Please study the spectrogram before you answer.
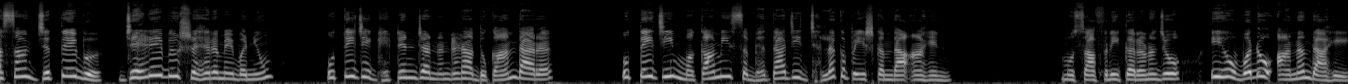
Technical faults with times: none

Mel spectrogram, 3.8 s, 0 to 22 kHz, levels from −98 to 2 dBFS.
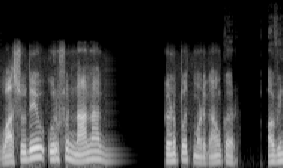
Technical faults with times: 0.00-2.94 input switched to a poorer device
1.41-2.21 call audio freeze

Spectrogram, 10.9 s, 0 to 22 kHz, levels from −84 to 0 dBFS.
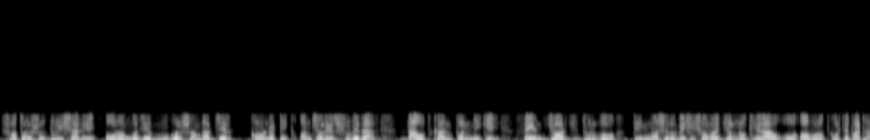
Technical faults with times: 0.00-10.89 Opus compression

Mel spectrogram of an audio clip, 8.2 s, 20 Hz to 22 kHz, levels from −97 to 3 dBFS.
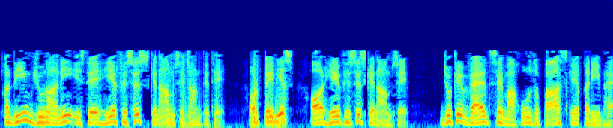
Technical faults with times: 0.00-8.19 MP3 compression
2.03-3.99 block size mismatch (truncated)

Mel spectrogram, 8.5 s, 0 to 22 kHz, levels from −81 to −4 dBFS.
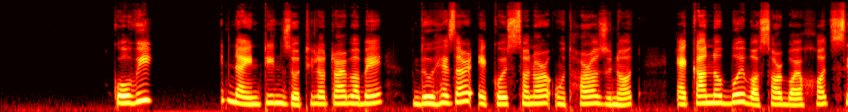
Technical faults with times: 1.45-2.22 call audio freeze
7.91-8.24 jitter buffer speed-up

